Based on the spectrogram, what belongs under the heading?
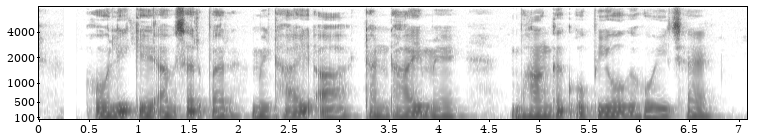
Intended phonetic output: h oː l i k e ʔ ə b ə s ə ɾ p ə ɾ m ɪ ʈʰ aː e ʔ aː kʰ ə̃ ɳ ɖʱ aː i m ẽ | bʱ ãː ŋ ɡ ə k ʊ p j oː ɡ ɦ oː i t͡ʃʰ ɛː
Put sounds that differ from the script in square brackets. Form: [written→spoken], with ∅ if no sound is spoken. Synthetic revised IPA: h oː l i k e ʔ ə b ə s ə ɾ p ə ɾ m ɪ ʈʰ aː [e→i] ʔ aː [kʰ→ʈʰ] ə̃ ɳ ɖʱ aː i m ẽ | bʱ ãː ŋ ɡ ə k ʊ p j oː ɡ ɦ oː i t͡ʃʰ ɛː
